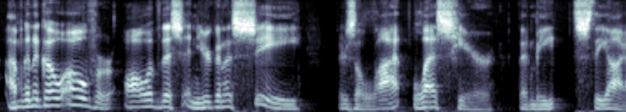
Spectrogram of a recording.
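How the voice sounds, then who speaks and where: On a very clean recording with a silent background, a man speaks at a fairly slow pace and a medium pitch, with very wide pitch swings. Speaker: political commentator. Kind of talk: political commentary monologue. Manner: slow, careful pacing.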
